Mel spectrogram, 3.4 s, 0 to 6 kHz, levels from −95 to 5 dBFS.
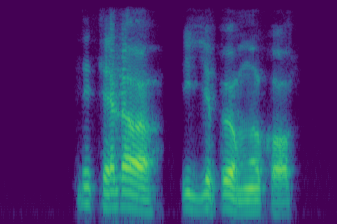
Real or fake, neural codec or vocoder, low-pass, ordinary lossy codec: fake; codec, 16 kHz, 0.8 kbps, ZipCodec; 5.4 kHz; AAC, 32 kbps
